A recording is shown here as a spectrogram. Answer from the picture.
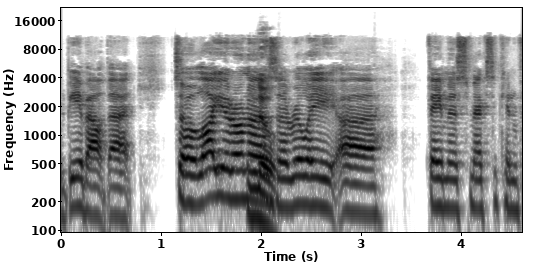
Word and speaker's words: La Llorona: And well, I'll try and pronounce it, but I don't know. Ya Llorona? Is that La right? Llorona, yeah.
